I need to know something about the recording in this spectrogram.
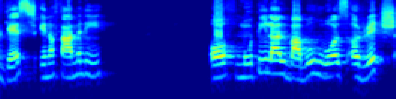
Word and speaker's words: Motilal: That is how in Bengali we pronounce their name as Motilal Babu. It's like Motil Babu Ona and Charu Shoshi. That is how it is to be said.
